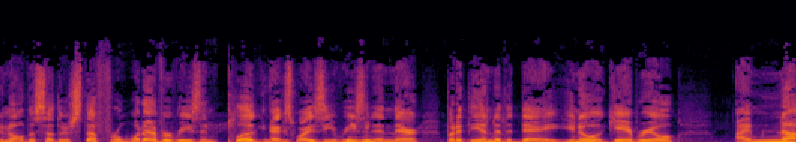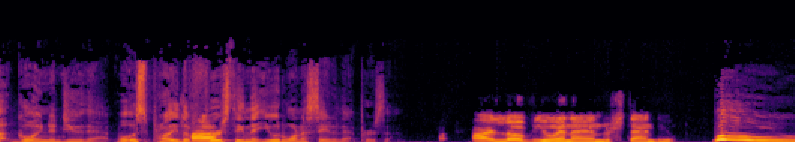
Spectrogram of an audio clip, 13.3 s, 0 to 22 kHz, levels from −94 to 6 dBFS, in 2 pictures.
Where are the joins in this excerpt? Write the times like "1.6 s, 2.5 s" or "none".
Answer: none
